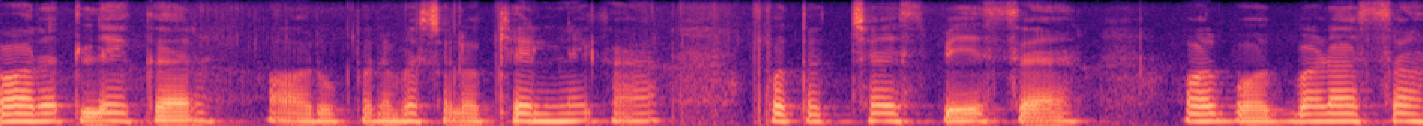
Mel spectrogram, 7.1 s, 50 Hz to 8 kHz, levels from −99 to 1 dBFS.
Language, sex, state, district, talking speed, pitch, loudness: Hindi, female, Chhattisgarh, Sukma, 150 wpm, 175 Hz, -18 LUFS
